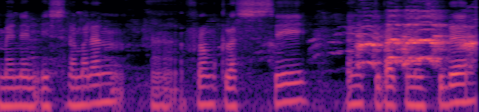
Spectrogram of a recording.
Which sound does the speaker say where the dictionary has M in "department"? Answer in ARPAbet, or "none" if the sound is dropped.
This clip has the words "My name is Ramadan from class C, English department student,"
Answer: none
